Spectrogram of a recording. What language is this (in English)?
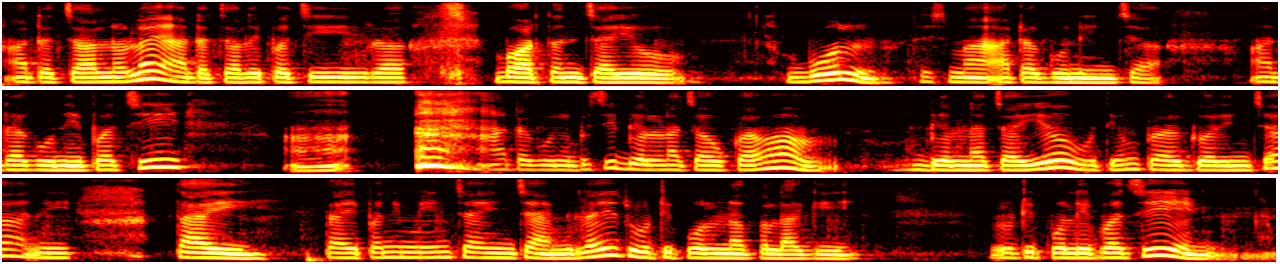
Nepali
